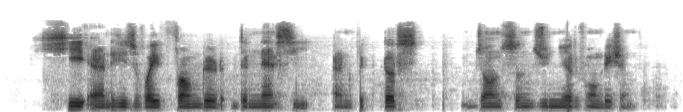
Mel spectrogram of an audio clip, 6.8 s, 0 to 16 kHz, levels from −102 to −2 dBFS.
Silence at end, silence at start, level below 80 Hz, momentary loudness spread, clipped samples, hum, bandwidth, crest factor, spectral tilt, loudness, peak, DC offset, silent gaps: 0.55 s; 0.4 s; -62 dBFS; 14 LU; under 0.1%; none; 8 kHz; 22 dB; -4 dB/octave; -23 LUFS; -2 dBFS; under 0.1%; none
